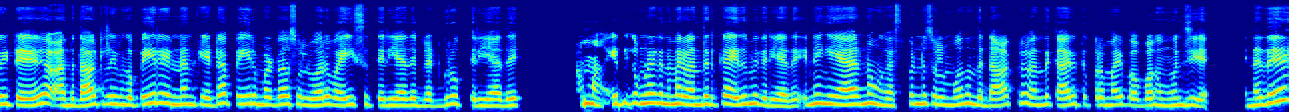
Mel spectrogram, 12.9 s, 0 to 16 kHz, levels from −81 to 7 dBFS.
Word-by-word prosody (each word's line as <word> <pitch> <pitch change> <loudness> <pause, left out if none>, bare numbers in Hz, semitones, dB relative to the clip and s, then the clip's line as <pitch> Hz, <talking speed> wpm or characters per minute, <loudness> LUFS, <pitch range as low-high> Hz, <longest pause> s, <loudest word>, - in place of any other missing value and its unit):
போயிட்டு 230 - +6 0.4
அந்த 220 0 -1
டாக்டர் 260 +4 +2
இவுங்க 245 -2 0
பேரு 300 +4 +3
என்னன்னு 255 0 0
கேட்டா, 235 +5 +1
பேரு 270 +1 0
மட்டும் 245 +1 -1
தான் 265 0 -2
சொல்லுவாரு. 230 +1 0
வயசு 245 +4 0
தெரியாது, 220 0 0
ப்ளட் 200 -1 -6
குரூப் 265 -3 -4
தெரியாது, 210 0 0 0.7
ஆமா, 285 -1 +3 0.2
இதுக்கு 300 +2 -2
முன்னாடி 300 +1 +3
இந்த 265 -1 +2
மாதிரி 270 -2 +4
வந்திருக்கா? 255 +2 0
எதுவுமே 275 +3 +1
தெரியாது. 200 -2 -1 0.2
நீங்க 280 -1 +2
யாரு? 255 +2 +6
ன்னா 290 +2 +2
"இவுங்க 230 -4 -2
ஹஸ்பண்டு"ன்னு 275 +5 -2
சொல்லும்போது, 245 +2 -2
அந்த 235 -2 -1
டாக்டர் 255 +5 -3
வந்து 240 +3 -3
காரி 235 +4 +2
துப்புற 240 0 -6
மாரி 240 +2 -1
பார்ப்பாங்க 220 +1 -2
மூஞ்சிய. 230 -2 -1 0.4
"என்னது?" 245 +8 +3
245 Hz, 180 wpm, -22 LUFS, 225-270 Hz, 0.7 s, போயிட்டு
